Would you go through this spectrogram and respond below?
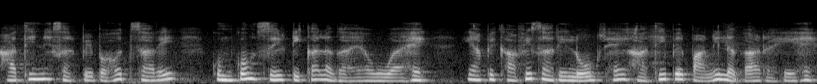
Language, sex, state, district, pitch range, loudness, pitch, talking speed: Hindi, female, Delhi, New Delhi, 175-230 Hz, -17 LUFS, 200 Hz, 175 wpm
